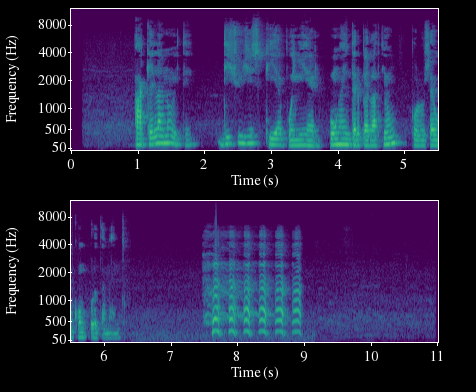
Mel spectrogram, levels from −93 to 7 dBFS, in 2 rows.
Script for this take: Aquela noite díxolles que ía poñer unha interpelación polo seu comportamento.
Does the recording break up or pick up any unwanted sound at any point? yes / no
yes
